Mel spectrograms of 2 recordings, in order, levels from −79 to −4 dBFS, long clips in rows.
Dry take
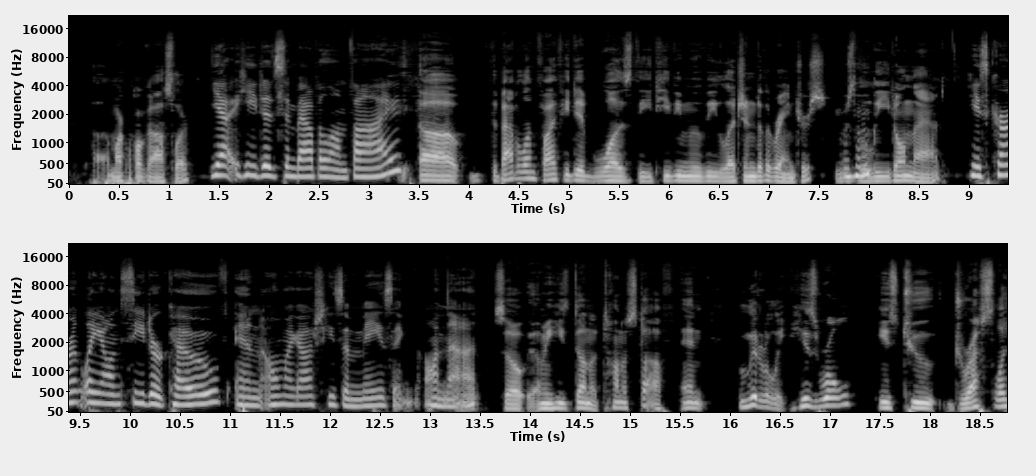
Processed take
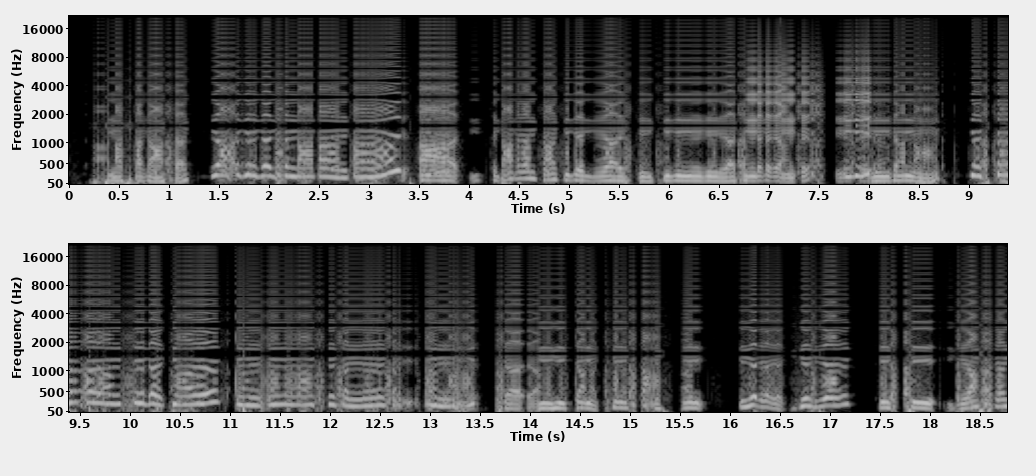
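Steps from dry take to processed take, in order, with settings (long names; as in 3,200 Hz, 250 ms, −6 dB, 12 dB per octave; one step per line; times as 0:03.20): decimation without filtering 29×
brickwall limiter −16.5 dBFS, peak gain reduction 7.5 dB
0:06.76–0:08.01: meter weighting curve D
harmonic generator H 6 −12 dB, 8 −16 dB, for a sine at −5 dBFS
level −1 dB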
